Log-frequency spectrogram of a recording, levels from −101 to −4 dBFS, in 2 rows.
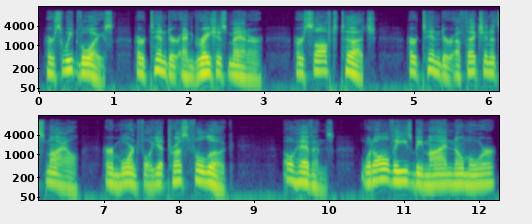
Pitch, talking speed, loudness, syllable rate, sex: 135 Hz, 135 wpm, -20 LUFS, 4.5 syllables/s, male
